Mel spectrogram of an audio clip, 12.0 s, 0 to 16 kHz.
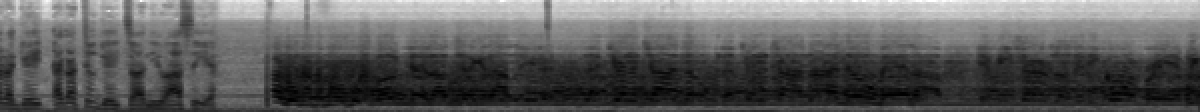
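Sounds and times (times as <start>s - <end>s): steady low tone: 2.2s - 12.0s
voice over radio speaker: 2.7s - 12.0s.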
